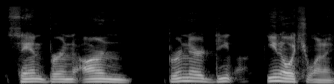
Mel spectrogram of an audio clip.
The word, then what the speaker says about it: San Bernardino: the McDonald's Brothers in San bernardito I've been saying it wrong for years it's San Bernardino you know what you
